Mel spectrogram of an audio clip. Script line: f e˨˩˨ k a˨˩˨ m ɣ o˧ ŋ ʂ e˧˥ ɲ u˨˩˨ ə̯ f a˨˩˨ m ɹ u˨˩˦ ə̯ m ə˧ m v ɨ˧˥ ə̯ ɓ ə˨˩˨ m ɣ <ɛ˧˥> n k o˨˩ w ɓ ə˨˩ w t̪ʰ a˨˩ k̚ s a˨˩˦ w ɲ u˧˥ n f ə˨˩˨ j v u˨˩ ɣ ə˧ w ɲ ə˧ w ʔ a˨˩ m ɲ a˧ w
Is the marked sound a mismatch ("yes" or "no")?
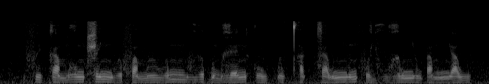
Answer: no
